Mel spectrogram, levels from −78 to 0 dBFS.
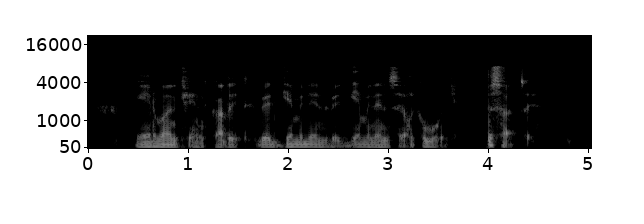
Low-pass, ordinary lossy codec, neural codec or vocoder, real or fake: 7.2 kHz; MP3, 32 kbps; codec, 16 kHz, 4 kbps, X-Codec, HuBERT features, trained on LibriSpeech; fake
